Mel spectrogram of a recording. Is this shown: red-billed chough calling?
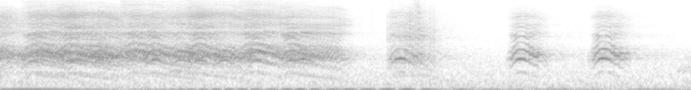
yes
